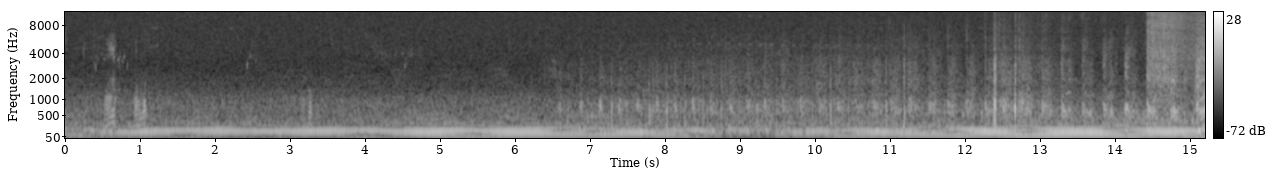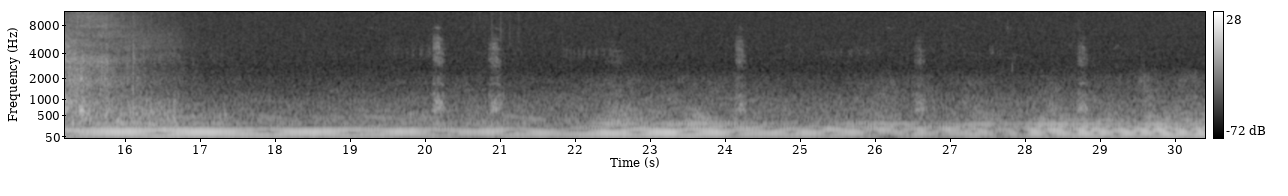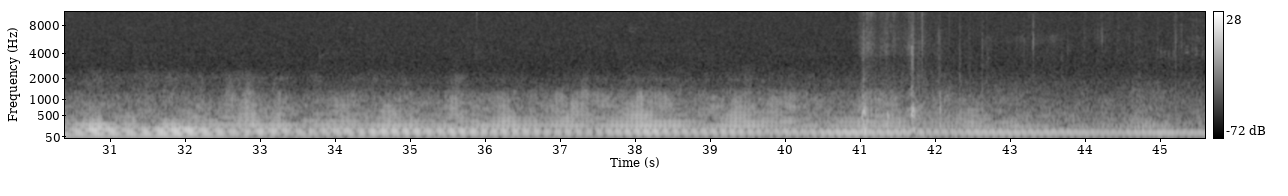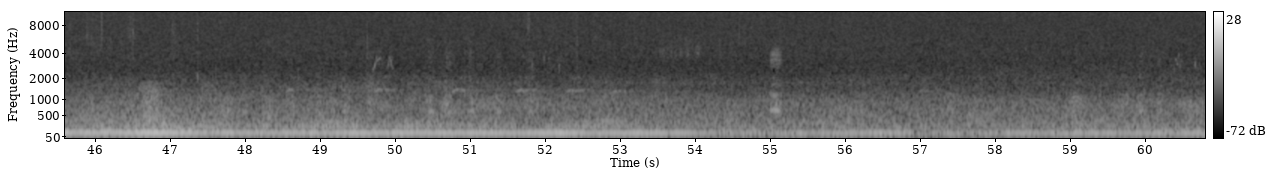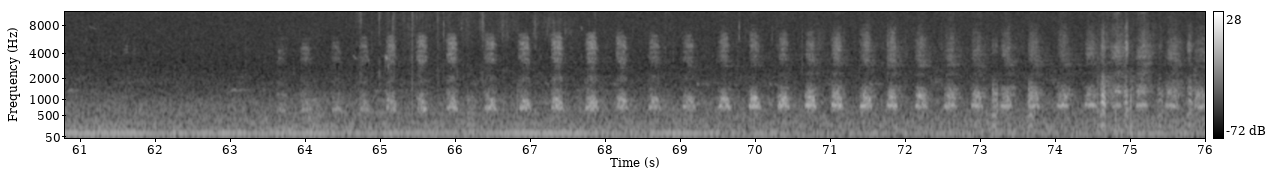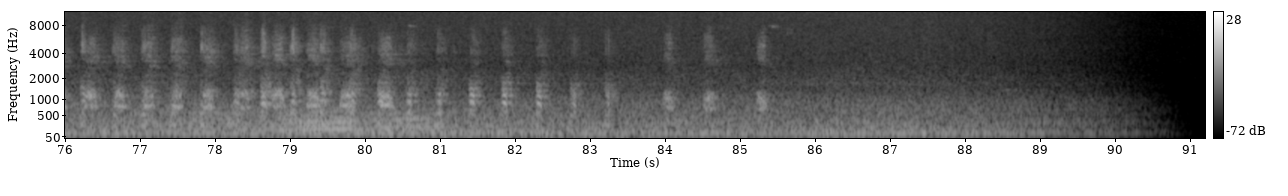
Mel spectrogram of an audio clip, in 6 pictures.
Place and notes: {"title": "Whiteknights Lake, University of Reading, Reading, UK - Egyptian geese", "date": "2017-04-12 16:43:00", "description": "This is the sound of two Egyptian geese. One of them was standing on top of the other one, then they started honking in chorus which drew the attention of a very angsty male swan who immediately flew over to check on the source of the noise.", "latitude": "51.44", "longitude": "-0.94", "altitude": "61", "timezone": "Europe/London"}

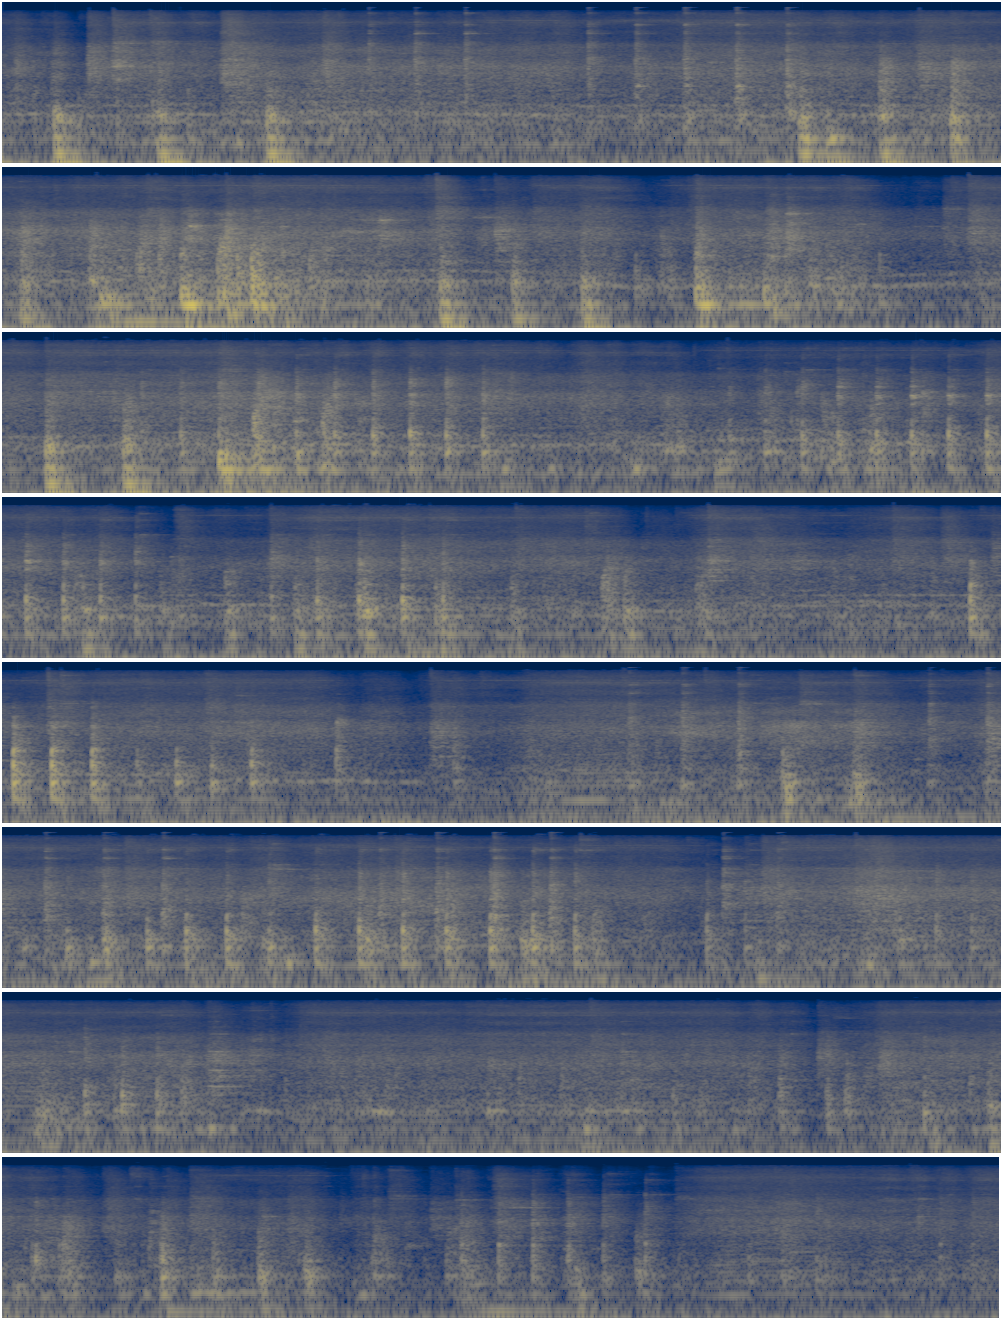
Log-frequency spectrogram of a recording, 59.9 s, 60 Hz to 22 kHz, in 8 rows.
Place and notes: {"title": "Beitou, Taipei - Being renovated house", "date": "2012-10-04 11:25:00", "description": "Being renovated house, Binaural recordings+Zoom H4n +Contact Mic.", "latitude": "25.14", "longitude": "121.49", "altitude": "23", "timezone": "Asia/Taipei"}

